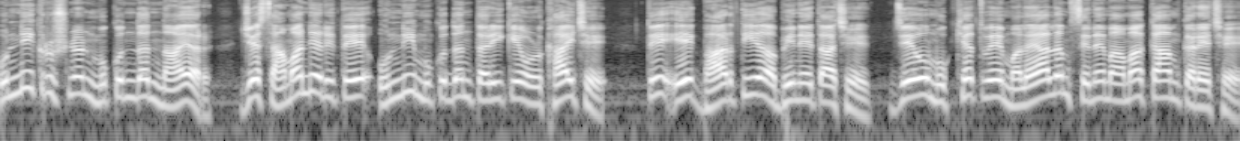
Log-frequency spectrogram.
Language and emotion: Gujarati, neutral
